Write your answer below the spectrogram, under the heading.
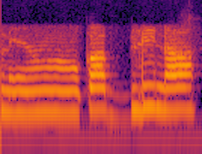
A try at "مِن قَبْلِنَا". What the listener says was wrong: ہاں جی، با پر قلقلہ ہوگا، قبلنا،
